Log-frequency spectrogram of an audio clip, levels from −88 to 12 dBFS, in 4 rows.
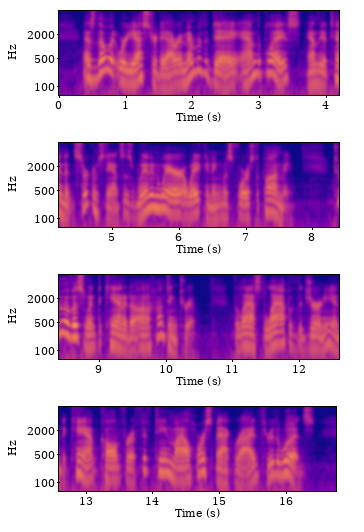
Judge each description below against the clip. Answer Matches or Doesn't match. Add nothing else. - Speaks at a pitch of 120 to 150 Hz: Matches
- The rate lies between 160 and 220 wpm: Matches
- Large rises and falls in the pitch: Matches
